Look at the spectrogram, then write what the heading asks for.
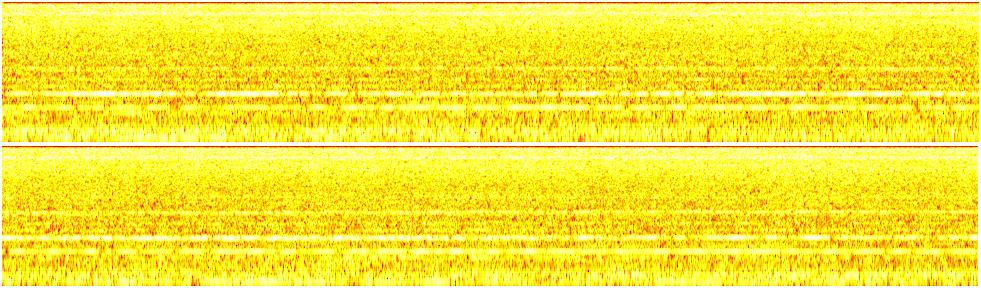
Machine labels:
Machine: fan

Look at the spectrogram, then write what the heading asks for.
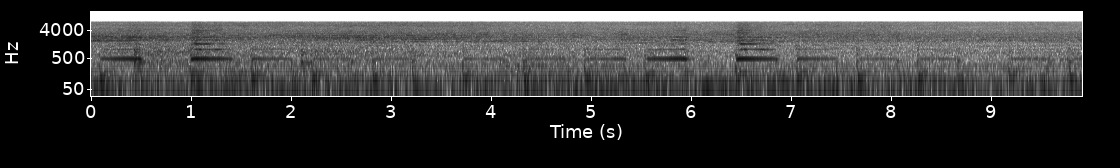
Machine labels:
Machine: slide rail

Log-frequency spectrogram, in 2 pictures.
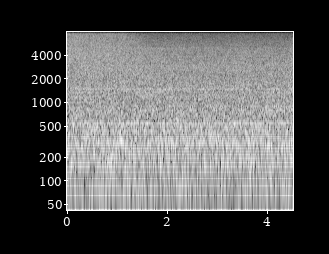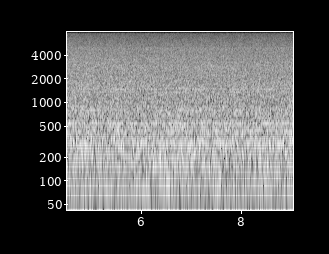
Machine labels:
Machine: fan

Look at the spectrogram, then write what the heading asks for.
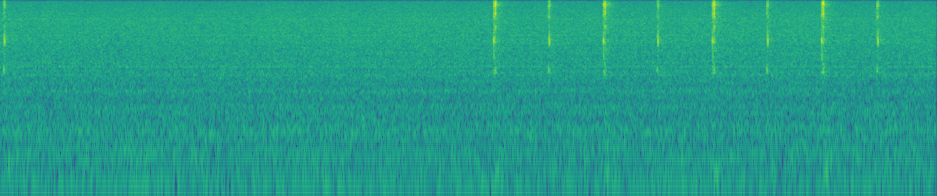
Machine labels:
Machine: valve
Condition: normal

